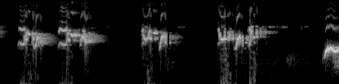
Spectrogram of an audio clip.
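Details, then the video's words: White-rumped shama singing with harsh fill-in phrases: short, buzzy, scratchy chirped bursts, each under half a second, separated by brief silences, ending on a clearer note. "Suara Murai Batu Juara,Tembakan Murai Batu Gacor Full Isian Kasar Panjang Mewah"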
